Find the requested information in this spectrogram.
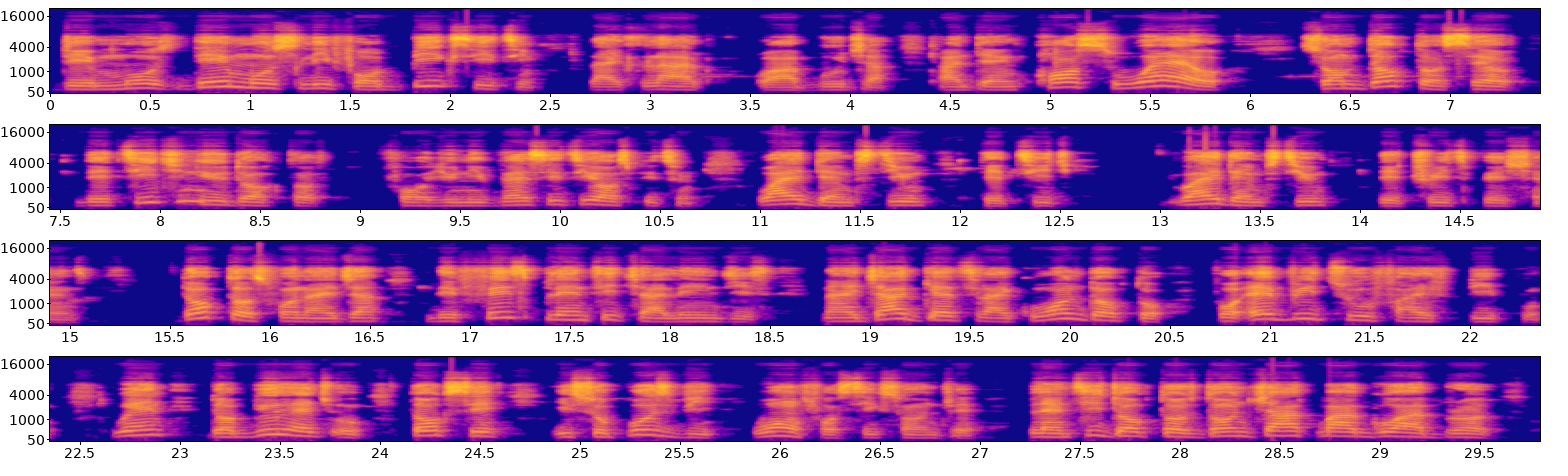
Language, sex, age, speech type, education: Nigerian Pidgin, male, 15-29, spontaneous, tertiary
